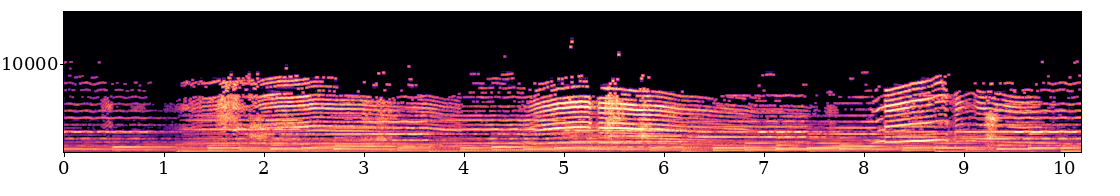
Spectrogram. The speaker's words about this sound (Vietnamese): Phía bên giặc, tiếng khóc đứa nhỏ lại ngằn ngặt vang lên. Trái tim non nớt của nó như linh cảm một chuyện chẳng lành, nên giọng khóc nghe chiều thắt ruột.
